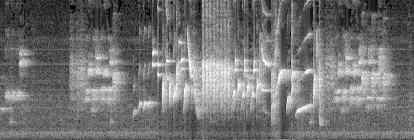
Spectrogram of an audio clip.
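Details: Jagodina goldfinch delivering a long, lively song of chattering twitters, a sharp buzzing burst and swooping whistled notes, rising in intensity mid-phrase before easing off; soft background hum throughout.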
